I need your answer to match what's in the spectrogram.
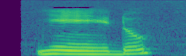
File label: "yẽedo", Mooré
